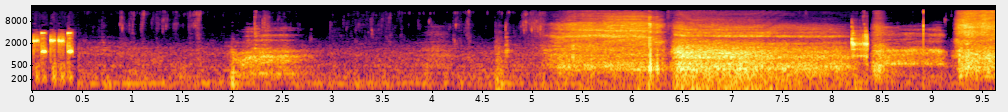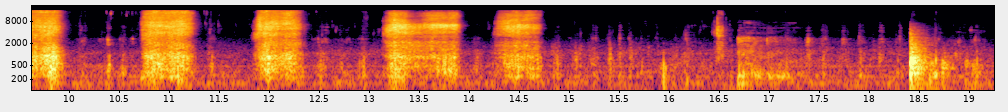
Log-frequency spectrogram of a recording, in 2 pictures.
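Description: Instant ramen noodles slurped from chopsticks in five loud, long sucks, each about half a second, coming about one a second. Before them, a few seconds in, there is a longer, quieter stretch of noisy slurping.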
